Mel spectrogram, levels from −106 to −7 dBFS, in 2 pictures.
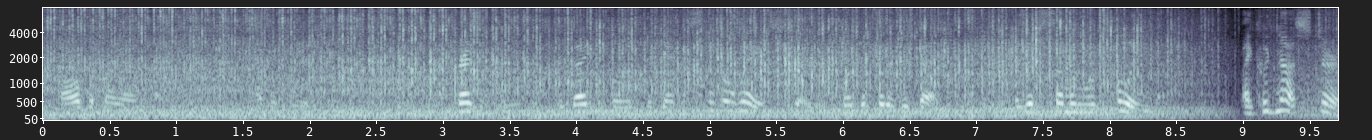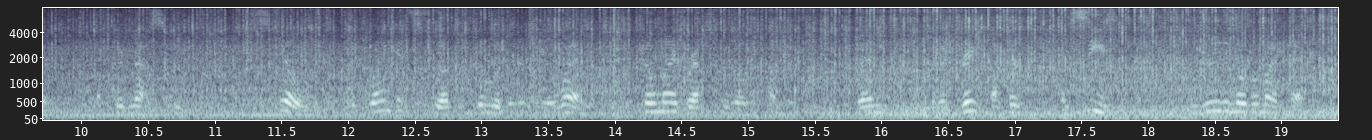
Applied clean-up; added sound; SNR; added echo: none; Idling / Aircraft; 0 dB; none.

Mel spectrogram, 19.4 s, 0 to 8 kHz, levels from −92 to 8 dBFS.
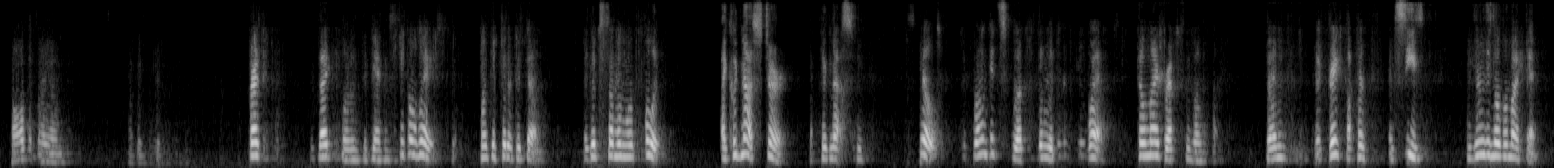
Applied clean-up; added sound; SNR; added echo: neural mask model DeepFilterNet 3.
